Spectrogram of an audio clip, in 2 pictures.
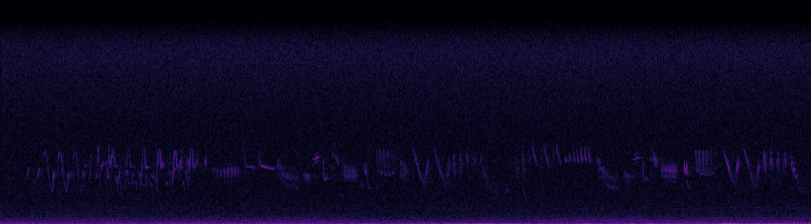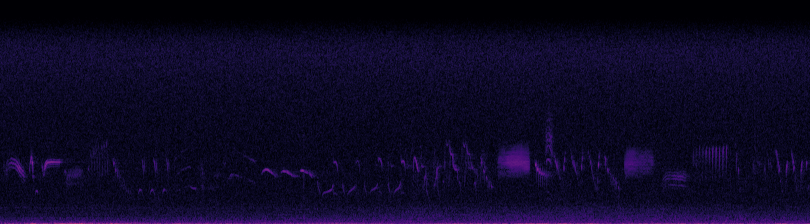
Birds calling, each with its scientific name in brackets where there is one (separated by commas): Hawaii Amakihi (Chlorodrepanis virens), Eurasian Skylark (Alauda arvensis)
